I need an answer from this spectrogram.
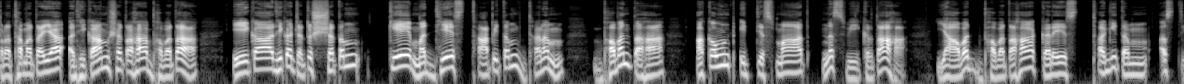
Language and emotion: Sanskrit, neutral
